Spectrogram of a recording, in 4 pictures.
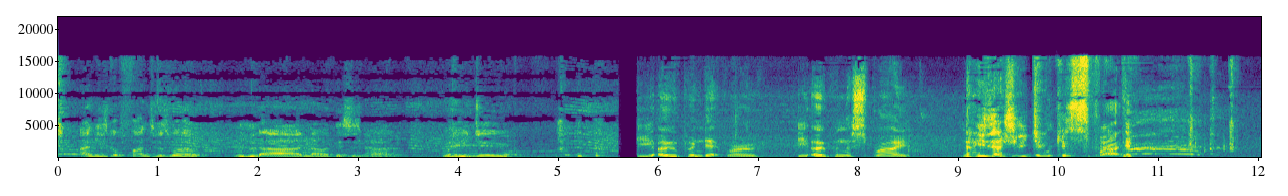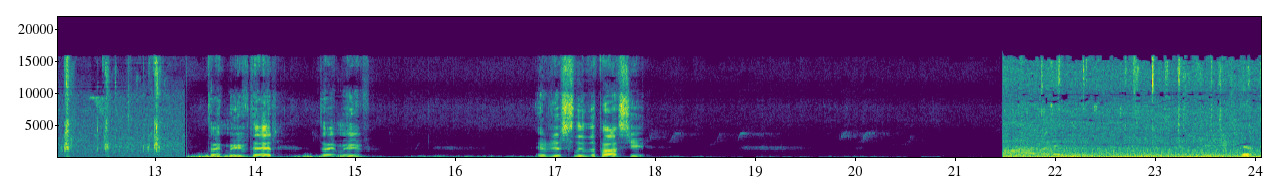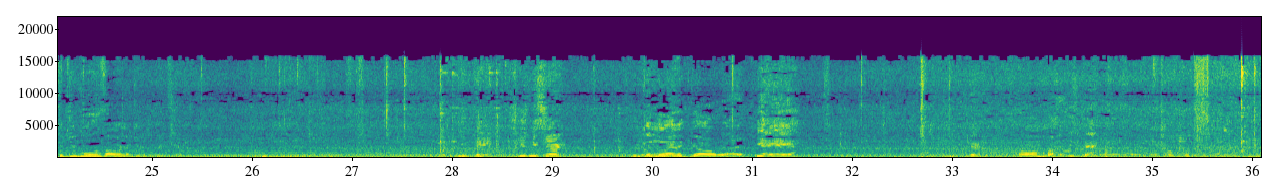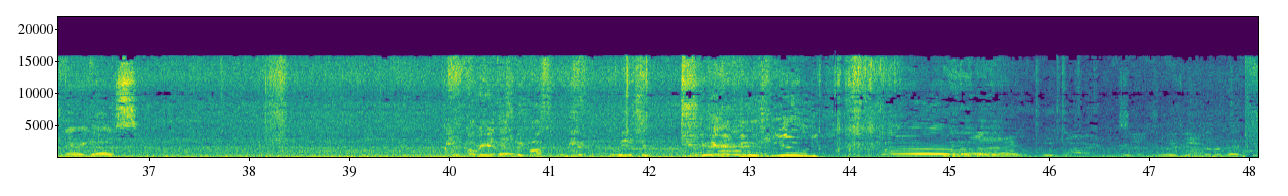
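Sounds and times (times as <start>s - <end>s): boat engine humming: 0.0s - 7.4s, 21.5s - 48.0s.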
